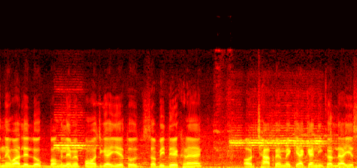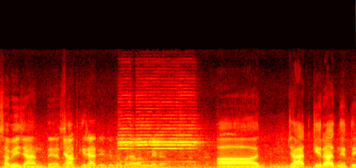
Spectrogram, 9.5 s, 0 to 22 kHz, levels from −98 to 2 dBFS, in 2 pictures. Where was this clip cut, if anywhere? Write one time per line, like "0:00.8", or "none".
none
